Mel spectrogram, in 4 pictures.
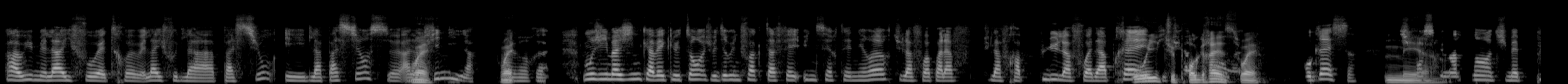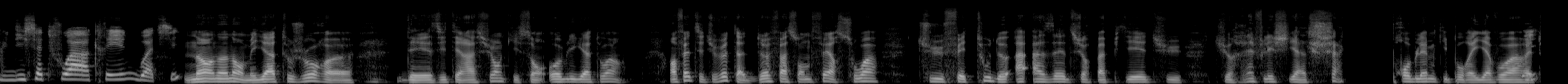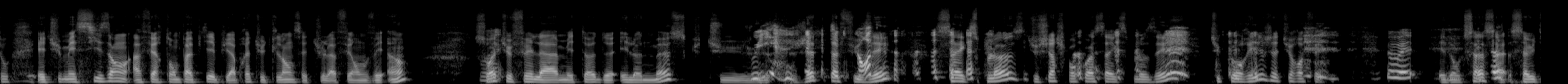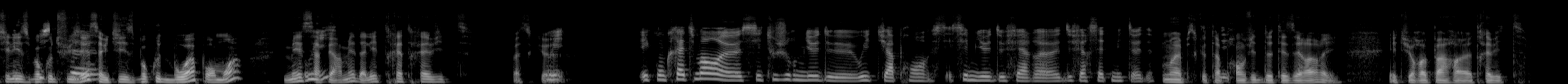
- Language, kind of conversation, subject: French, podcast, Comment gères-tu le fameux blocage créatif ?
- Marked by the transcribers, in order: other background noise; stressed: "chaque"; stressed: "Oui"; laugh; laughing while speaking: "Tu te lances !"; laugh; joyful: "Ouais"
